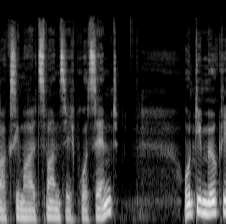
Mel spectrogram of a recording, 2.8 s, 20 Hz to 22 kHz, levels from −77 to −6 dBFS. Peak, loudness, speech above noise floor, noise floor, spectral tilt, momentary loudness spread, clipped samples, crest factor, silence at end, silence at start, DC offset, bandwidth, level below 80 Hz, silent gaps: -4 dBFS; -21 LUFS; 28 dB; -49 dBFS; -4.5 dB/octave; 6 LU; under 0.1%; 16 dB; 0 s; 0 s; under 0.1%; 17 kHz; -54 dBFS; none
